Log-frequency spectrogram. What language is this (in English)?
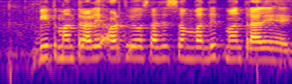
Magahi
